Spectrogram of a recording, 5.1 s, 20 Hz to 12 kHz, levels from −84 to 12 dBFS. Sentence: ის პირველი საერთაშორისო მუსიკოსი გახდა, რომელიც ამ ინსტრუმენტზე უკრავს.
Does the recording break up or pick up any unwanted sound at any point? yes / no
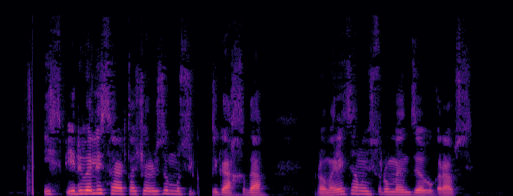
yes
